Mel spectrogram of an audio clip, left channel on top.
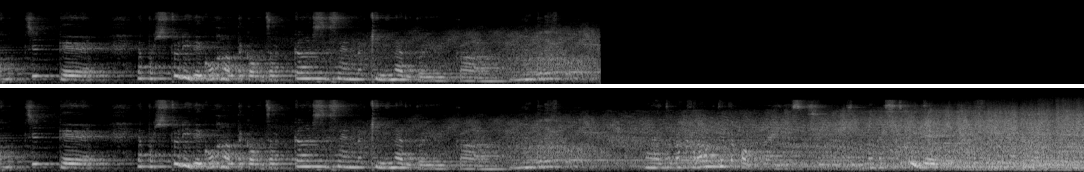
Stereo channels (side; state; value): left; drops out; at 6.1 s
